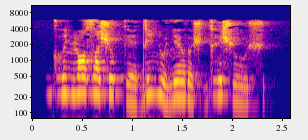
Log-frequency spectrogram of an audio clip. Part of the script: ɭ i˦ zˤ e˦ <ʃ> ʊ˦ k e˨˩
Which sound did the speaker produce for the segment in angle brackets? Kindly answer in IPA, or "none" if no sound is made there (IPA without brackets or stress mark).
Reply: ʃ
